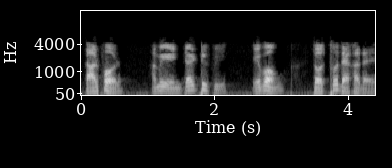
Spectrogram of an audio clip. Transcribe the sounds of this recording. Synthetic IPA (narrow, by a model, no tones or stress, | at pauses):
t̪aɾpɔɾ | amieɳʈaɾʈipi | eboŋ | t̪ot̪ʰːod̪ɛkʰad̪ɛe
